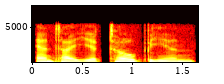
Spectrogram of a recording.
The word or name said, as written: anti-utopian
